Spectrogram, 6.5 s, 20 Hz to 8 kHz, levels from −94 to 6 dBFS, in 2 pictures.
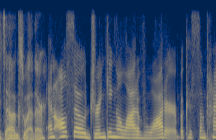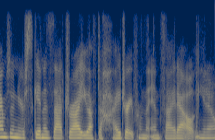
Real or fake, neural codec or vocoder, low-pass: real; none; 7.2 kHz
